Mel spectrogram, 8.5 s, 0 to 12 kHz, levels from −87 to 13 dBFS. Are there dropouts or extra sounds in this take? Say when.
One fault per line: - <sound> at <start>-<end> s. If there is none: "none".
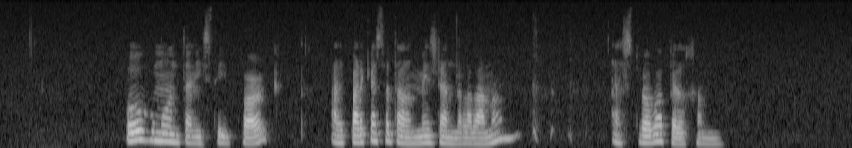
- cough at 5.3-5.9 s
